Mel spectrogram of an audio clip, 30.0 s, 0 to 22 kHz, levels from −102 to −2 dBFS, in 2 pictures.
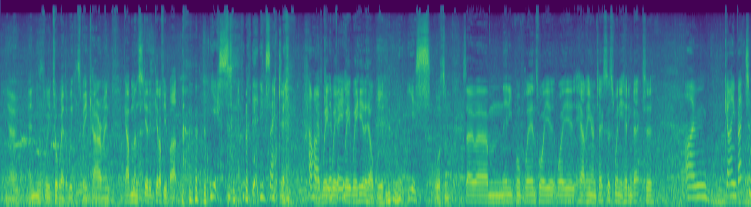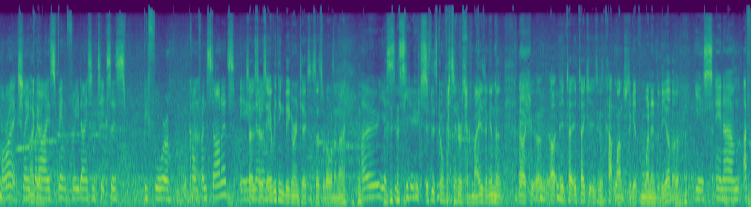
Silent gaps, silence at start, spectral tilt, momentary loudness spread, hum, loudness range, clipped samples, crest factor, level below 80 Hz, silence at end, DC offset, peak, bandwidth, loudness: none; 0 s; -4 dB/octave; 5 LU; none; 2 LU; under 0.1%; 18 dB; -46 dBFS; 0 s; under 0.1%; -2 dBFS; 19 kHz; -21 LUFS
